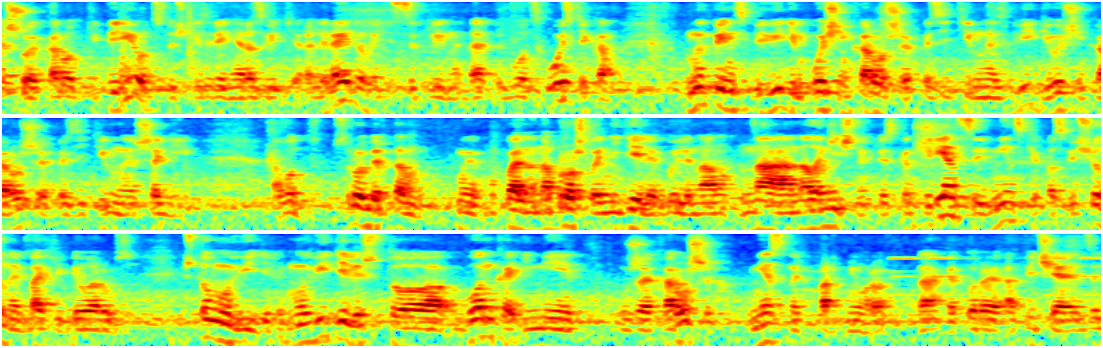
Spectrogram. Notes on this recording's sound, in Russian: Ралли-рейд ЗОЛОТО КАГАНА 2015. Пресс-конференция 07.04.15. В записи пресс-конференции, которая прошла 7 апреля 2015 года в стенах Российской Автомобильной Федерации.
